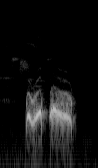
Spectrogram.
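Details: Decoy spotted dove kept to lure wild doves: one clean two-part coo, a short hollow note followed at once by a longer, steady, slightly falling coo, with no background sound.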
